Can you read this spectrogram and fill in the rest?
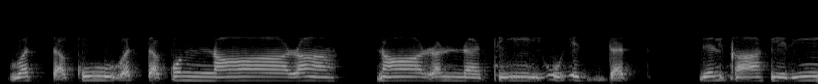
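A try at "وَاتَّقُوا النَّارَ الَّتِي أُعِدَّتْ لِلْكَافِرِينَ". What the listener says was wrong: वत्तकुन नारल्लती, मत को लंबा कीजिए।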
